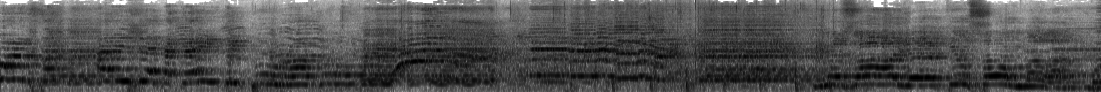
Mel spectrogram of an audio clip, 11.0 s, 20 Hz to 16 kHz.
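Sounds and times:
button accordion melody: 0:00.0 - 0:11.0.

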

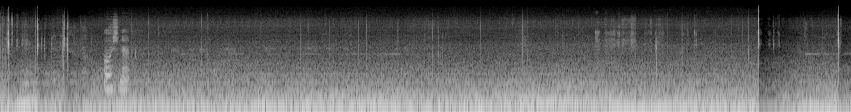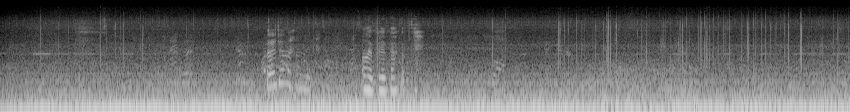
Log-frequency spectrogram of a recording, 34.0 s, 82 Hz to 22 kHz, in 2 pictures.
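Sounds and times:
car engine rumbling: 0:00.0 - 0:34.0.

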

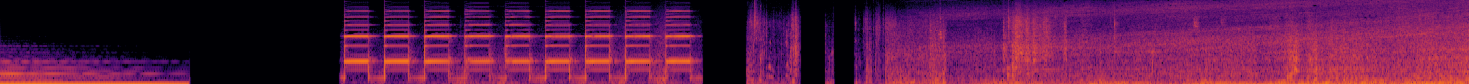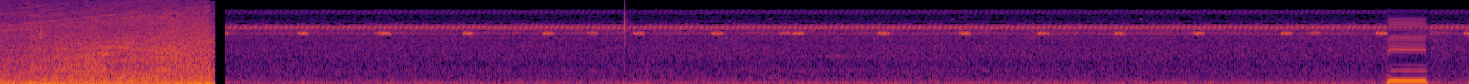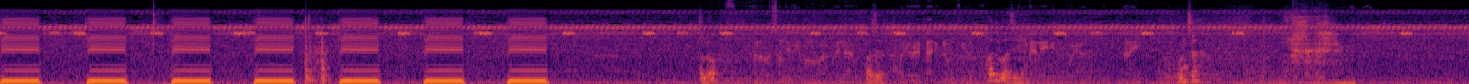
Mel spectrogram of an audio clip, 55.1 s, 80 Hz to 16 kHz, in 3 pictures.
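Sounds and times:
rushing noise: 0:11.8 - 0:21.1
crickets chirping: 0:21.2 - 0:55.0
mobile phone ringing buzzing tone: 0:35.7 - 0:36.2, 0:36.8 - 0:43.6.

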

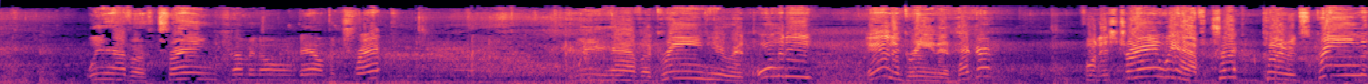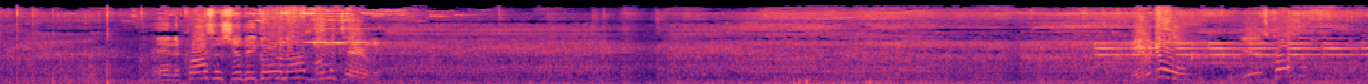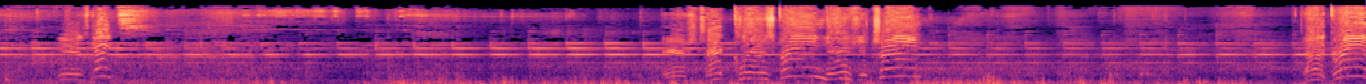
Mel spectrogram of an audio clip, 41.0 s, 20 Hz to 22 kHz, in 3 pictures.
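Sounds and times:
freight train wheels rumbling: 0:00.0 - 0:41.0
road traffic noise: 0:00.0 - 0:41.0
railroad crossing bell ringing: 0:00.2 - 0:41.0
steady high tones: 0:14.9 - 0:18.9, 0:21.2 - 0:41.0.

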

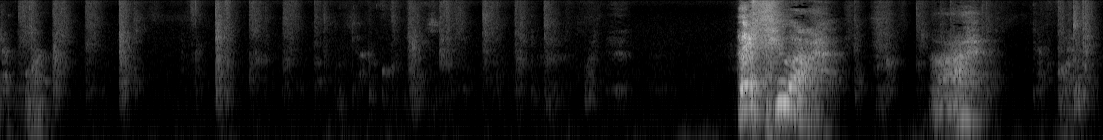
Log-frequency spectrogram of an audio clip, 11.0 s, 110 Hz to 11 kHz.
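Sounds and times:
woman sneezing: 0:07.4 - 0:08.2.

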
